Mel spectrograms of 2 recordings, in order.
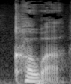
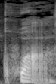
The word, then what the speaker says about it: Khoa: I would say his name was Koa, but it's actually pronounced Kwa. So it's spelled K-H-O-A, but it's pronounced Kwa, and he's a central figure in this story as well.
